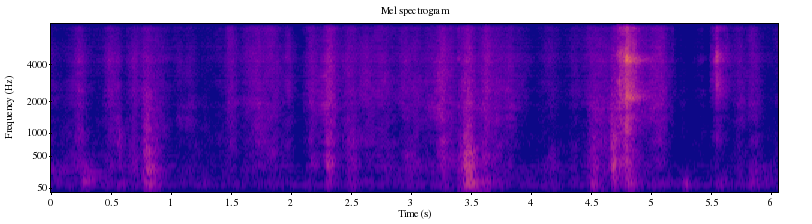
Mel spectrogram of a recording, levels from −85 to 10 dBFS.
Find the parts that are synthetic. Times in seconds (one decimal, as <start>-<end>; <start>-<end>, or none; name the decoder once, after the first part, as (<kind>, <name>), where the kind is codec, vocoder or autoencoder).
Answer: 0.0-6.1 (vocoder, Vocos)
